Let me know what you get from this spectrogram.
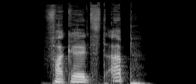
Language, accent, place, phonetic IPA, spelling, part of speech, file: German, Germany, Berlin, [ˌfakl̩st ˈap], fackelst ab, verb, De-fackelst ab.ogg
- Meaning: second-person singular present of abfackeln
